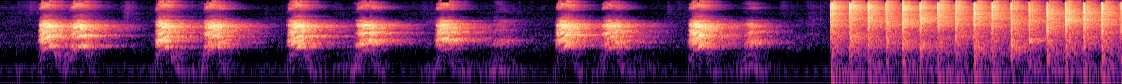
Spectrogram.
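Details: Belgian Malinois puppies at play: six paired yappy barks repeated about once a second, then a rapid run of clicking or rattling noise at the end.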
